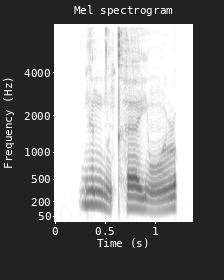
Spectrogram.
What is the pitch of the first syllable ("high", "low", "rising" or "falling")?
high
